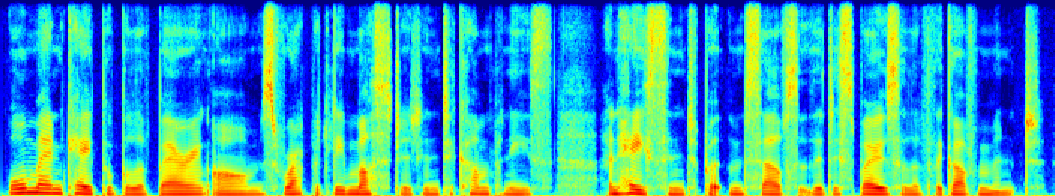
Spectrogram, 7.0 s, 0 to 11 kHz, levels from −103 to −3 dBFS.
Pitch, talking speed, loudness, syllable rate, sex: 170 Hz, 180 wpm, -19 LUFS, 6.0 syllables/s, female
